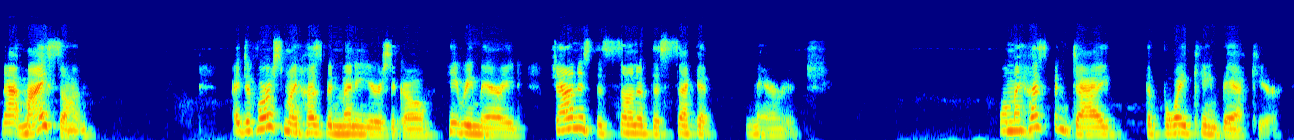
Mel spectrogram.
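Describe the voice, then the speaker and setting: A woman's voice: on the low side, big pitch swings. Woman acting a cold, blunt old mother, muffled sound. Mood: composed, candid. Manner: formal, deliberate, blunt. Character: proud, cold old mother, candid and slightly deaf. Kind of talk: dramatic reading of a murder mystery.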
